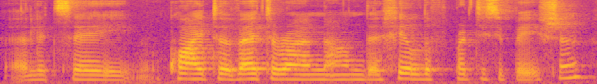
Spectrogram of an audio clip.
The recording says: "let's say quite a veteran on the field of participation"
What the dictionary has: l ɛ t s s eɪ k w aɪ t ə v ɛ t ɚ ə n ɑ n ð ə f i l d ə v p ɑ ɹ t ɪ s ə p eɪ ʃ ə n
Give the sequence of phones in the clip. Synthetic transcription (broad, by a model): l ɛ t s s eɪ k w aɪ t ə v ɛ t ɚ ə n ɑ n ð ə f i l d ə v p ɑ ɹ t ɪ s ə p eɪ ʃ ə n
